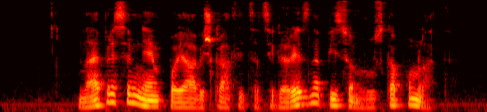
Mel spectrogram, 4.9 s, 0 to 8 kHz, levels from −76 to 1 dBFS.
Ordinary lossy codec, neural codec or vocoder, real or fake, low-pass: none; none; real; none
